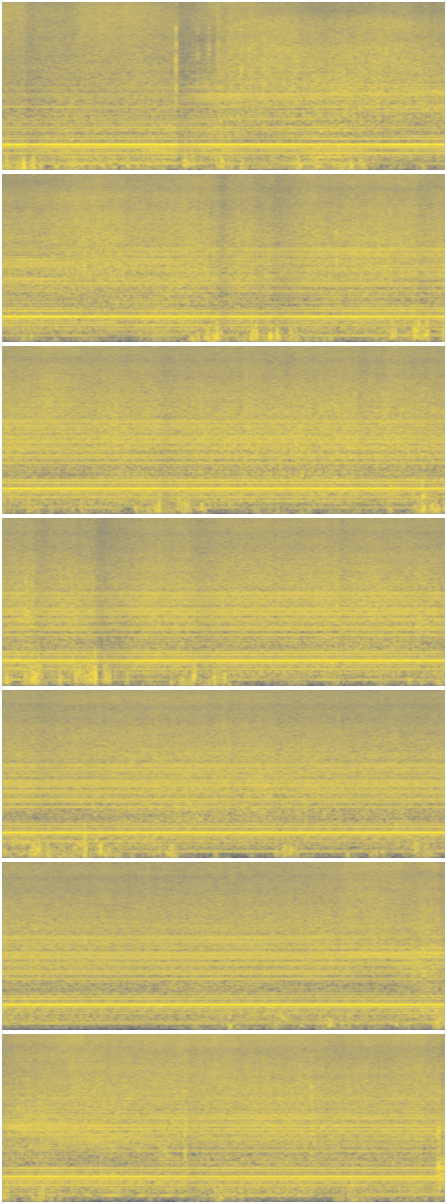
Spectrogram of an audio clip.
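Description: A pressure washer running steadily, its motor and pump holding one constant pitch while the wand sprays water.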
